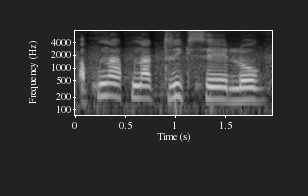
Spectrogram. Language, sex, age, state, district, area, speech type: Hindi, male, 45-60, Bihar, Vaishali, urban, spontaneous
